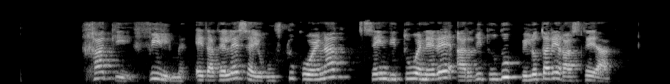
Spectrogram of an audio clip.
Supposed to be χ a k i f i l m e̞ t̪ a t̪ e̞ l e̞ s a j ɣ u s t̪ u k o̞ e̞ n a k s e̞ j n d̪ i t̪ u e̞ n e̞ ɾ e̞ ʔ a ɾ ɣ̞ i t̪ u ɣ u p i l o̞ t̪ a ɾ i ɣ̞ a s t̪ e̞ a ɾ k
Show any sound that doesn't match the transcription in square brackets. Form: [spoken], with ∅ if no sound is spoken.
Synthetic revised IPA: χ a k i f i l m e̞ t̪ a t̪ e̞ l e̞ s a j ɣ u s t̪ u k o̞ e̞ n a k s e̞ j n d̪ i t̪ u e̞ n e̞ ɾ e̞ ʔ a ɾ ɣ̞ i t̪ u [ð] u p i l o̞ t̪ a ɾ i ɣ̞ a s t̪ e̞ a [∅] k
